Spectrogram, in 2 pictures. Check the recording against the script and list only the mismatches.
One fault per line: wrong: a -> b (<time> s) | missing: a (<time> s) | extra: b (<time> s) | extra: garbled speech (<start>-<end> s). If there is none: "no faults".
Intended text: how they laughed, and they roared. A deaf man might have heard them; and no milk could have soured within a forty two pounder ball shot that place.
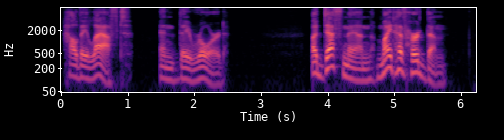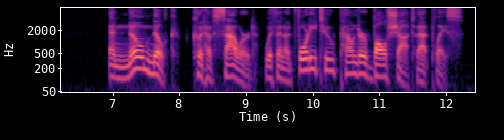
no faults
